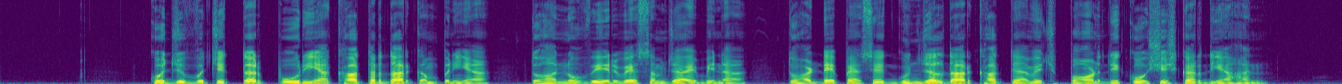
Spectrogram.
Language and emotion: Punjabi, neutral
